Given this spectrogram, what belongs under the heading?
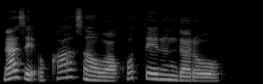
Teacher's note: So no becomes ん and then we just remove か and we use the rising intonation.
